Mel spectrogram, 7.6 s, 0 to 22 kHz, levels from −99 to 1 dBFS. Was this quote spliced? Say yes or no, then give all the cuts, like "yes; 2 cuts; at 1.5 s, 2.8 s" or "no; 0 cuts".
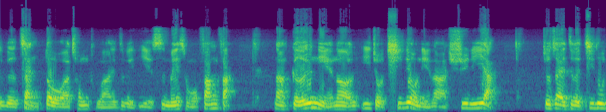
yes; 1 cut; at 3.4 s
